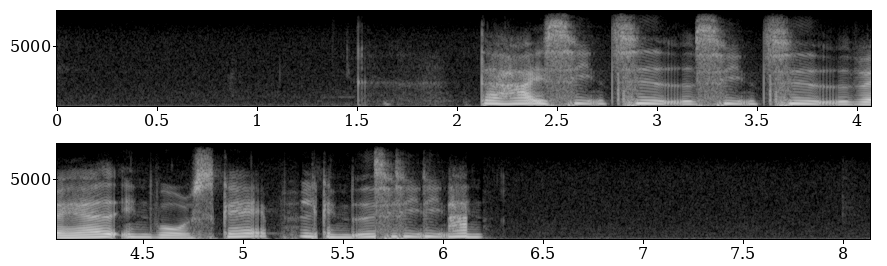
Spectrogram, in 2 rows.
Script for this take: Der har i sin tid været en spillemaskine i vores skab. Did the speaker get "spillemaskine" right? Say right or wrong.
wrong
